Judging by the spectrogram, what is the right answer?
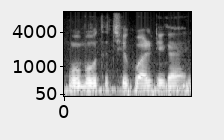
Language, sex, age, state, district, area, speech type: Urdu, male, 18-30, Uttar Pradesh, Ghaziabad, urban, spontaneous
